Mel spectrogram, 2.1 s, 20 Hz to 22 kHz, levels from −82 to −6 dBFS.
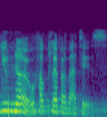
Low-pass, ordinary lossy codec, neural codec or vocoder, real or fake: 7.2 kHz; Opus, 24 kbps; none; real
